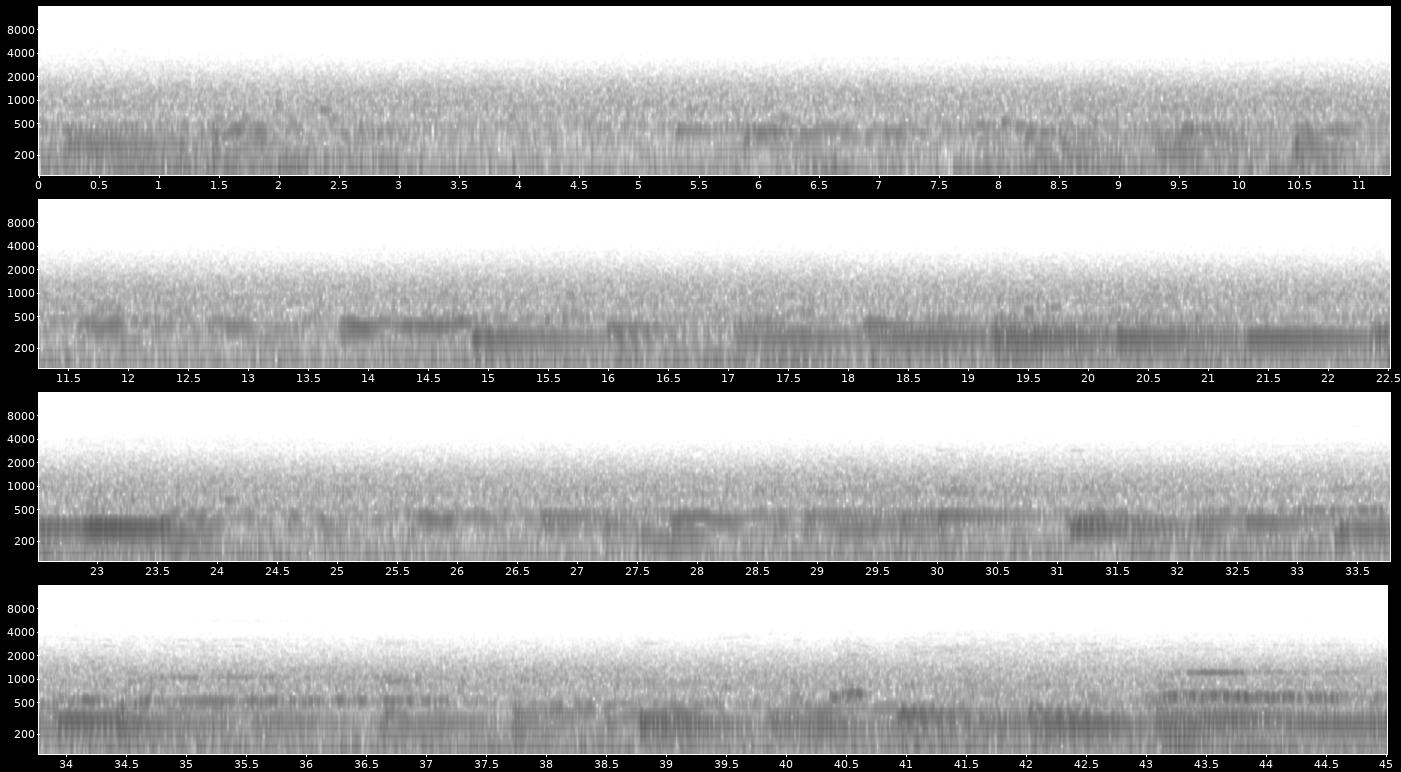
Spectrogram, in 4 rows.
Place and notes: Hyde Park, Austin, TX, USA - song night on a monday
sounds of the highway, dogs, and song
11 January 2016, 19:55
